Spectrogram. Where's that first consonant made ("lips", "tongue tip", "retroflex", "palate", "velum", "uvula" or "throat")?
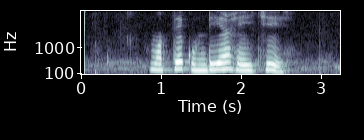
lips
